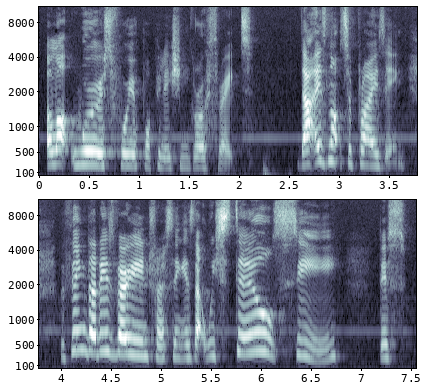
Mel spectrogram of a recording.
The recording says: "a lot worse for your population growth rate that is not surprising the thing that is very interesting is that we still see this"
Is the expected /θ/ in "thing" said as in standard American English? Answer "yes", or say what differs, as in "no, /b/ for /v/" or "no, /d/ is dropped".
yes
